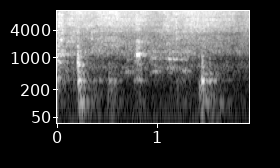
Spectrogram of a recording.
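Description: Ginger, garlic and spices frying in a pan, a steady loud sizzle broken by three or four quick scraping stirs of the spoon, with nobody talking.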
